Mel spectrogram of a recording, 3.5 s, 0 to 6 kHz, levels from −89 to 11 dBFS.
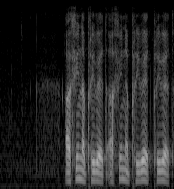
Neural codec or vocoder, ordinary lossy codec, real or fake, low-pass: none; none; real; 5.4 kHz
